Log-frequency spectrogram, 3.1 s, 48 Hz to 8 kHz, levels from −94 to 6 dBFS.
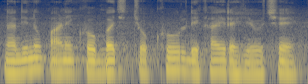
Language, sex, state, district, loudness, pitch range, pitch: Gujarati, male, Gujarat, Valsad, -17 LUFS, 95-105 Hz, 100 Hz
